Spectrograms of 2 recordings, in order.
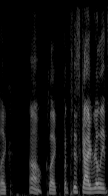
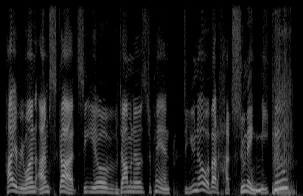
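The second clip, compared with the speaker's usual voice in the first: put-on very strong, played-up, all-out American accent; 3 semitones higher than usual. Describing a Domino's Japan ad, the speaker imitates Scott, very American.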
